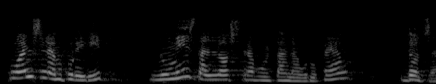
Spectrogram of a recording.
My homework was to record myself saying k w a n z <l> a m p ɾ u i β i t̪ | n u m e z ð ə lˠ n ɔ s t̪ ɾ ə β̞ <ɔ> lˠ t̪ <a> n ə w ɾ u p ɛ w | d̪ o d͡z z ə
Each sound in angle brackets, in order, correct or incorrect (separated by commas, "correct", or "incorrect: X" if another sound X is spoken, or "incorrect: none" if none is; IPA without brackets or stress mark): correct, incorrect: u, correct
